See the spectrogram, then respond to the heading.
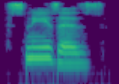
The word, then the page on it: sneezes: British English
